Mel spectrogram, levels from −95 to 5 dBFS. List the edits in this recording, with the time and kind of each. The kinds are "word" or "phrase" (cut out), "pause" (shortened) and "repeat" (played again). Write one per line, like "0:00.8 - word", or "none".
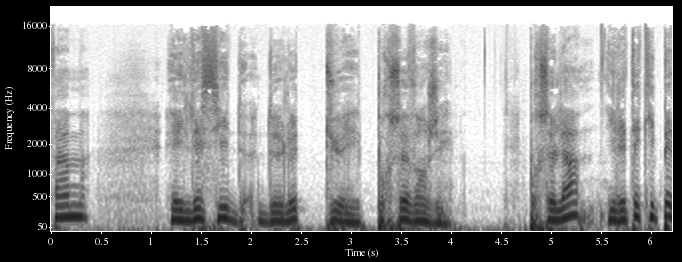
0:04.7 - pause

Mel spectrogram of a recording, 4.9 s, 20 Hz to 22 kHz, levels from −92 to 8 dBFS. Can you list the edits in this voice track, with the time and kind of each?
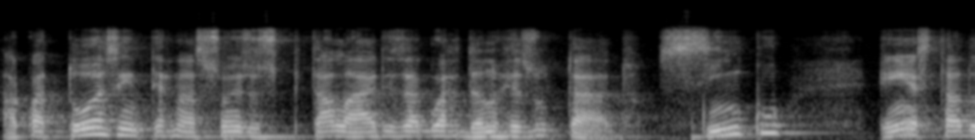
none

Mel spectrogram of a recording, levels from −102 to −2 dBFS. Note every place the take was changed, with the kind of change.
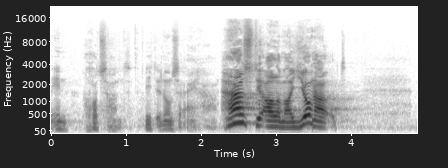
0:01.2 - pause
0:02.2 - pause
0:03.5 - word

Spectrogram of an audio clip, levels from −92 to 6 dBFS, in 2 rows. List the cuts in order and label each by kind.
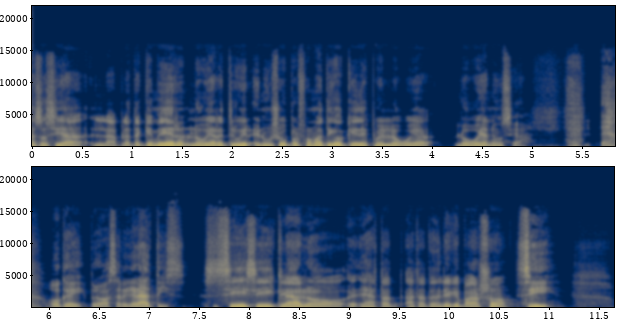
0:04.1 - pause
0:07.4 - pause

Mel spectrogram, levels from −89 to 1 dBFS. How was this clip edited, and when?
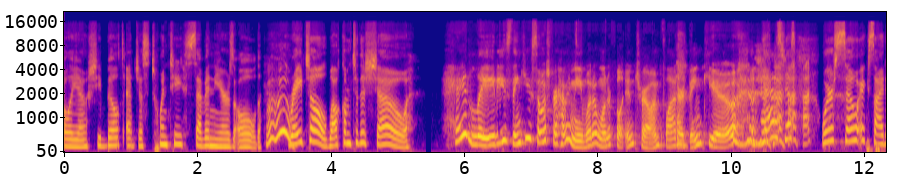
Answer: none

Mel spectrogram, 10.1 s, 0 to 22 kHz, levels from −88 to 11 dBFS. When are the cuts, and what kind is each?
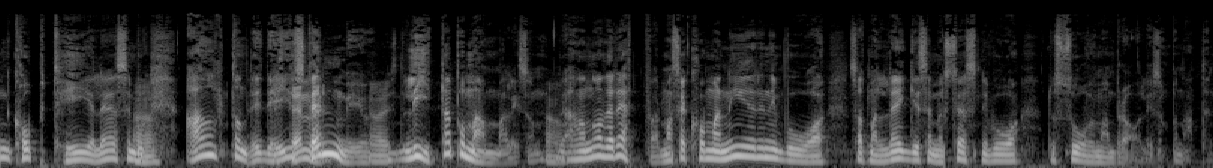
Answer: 0:02.1 - word
0:07.9 - word

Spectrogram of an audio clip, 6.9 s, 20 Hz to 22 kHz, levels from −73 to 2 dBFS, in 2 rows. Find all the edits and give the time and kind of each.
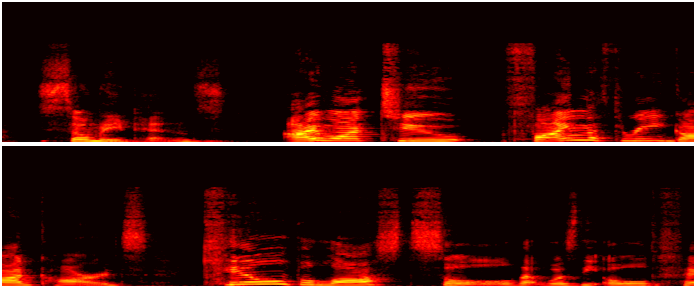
none

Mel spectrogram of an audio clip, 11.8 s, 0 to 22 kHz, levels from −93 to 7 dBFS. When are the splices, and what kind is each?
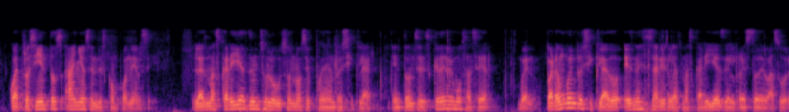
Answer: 0:02.6 - pause
0:08.1 - pause
0:10.0 - word

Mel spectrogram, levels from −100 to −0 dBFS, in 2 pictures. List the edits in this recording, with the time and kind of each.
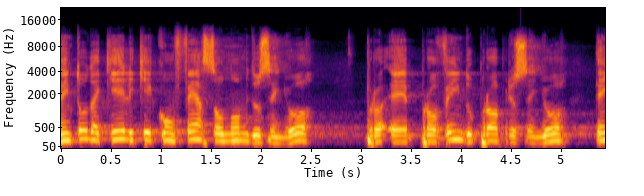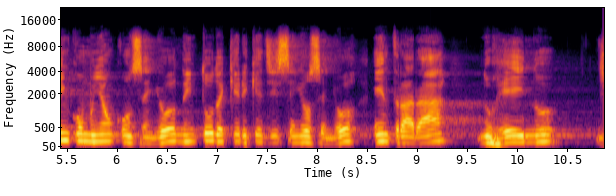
0:08.5 - pause

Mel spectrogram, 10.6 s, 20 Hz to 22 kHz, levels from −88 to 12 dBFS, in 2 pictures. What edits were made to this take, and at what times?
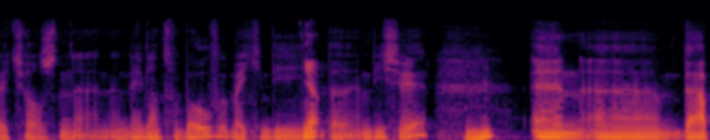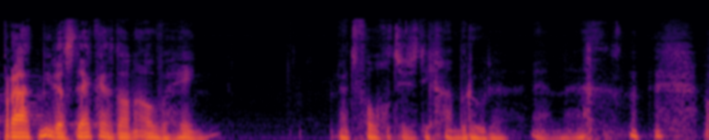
none

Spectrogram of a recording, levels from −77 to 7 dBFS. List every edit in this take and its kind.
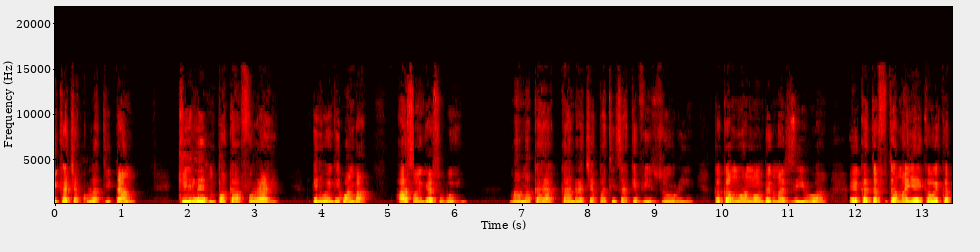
0:04.3 - word
0:05.4 - word
0:10.8 - word

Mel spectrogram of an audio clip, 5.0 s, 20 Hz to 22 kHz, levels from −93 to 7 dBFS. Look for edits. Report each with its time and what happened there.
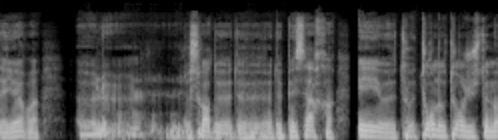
0:03.5 - pause

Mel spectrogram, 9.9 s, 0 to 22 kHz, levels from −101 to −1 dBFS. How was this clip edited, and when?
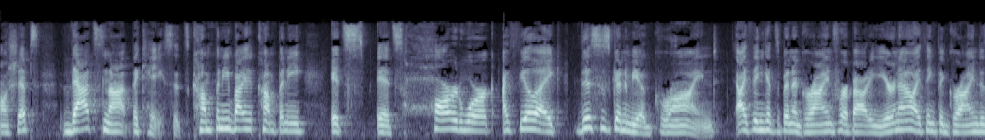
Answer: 0:05.7 - pause

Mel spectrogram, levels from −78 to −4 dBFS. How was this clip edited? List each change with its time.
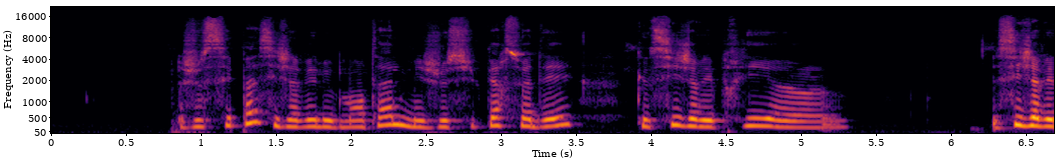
none

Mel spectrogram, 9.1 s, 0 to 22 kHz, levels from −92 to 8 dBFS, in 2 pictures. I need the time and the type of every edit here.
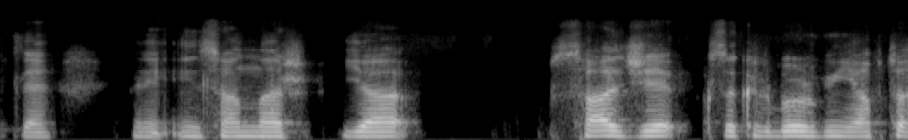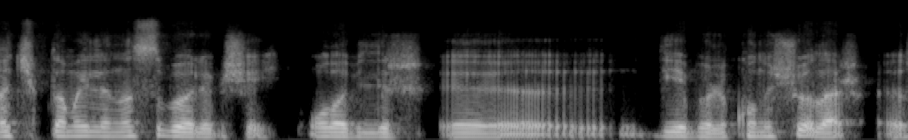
0:01.6 - pause
0:03.5 - word
0:06.0 - pause

